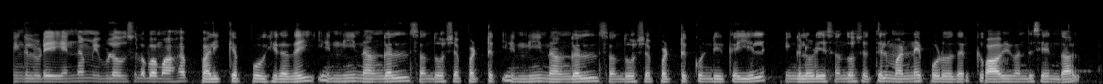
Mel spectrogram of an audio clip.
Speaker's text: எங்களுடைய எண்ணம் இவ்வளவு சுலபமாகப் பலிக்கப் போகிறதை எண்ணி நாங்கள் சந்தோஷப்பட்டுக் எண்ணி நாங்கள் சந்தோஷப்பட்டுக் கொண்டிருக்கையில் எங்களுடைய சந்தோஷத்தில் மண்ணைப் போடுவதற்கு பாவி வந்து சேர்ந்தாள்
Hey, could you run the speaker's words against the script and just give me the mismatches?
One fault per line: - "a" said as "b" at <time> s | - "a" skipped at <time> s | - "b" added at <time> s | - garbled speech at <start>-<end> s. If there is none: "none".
none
